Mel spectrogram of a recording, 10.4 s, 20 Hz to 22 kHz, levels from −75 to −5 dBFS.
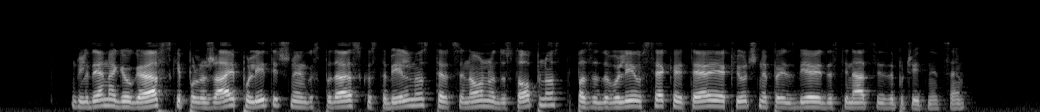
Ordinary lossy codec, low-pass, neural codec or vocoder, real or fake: none; 5.4 kHz; none; real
